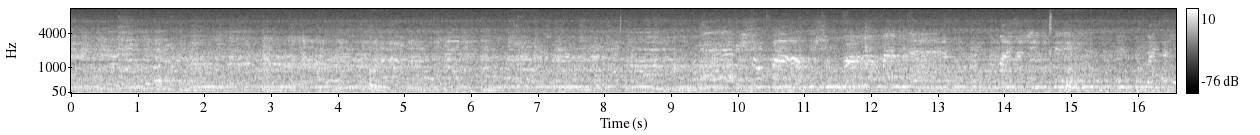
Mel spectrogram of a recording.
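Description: A motorboat engine drones steadily across the water.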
